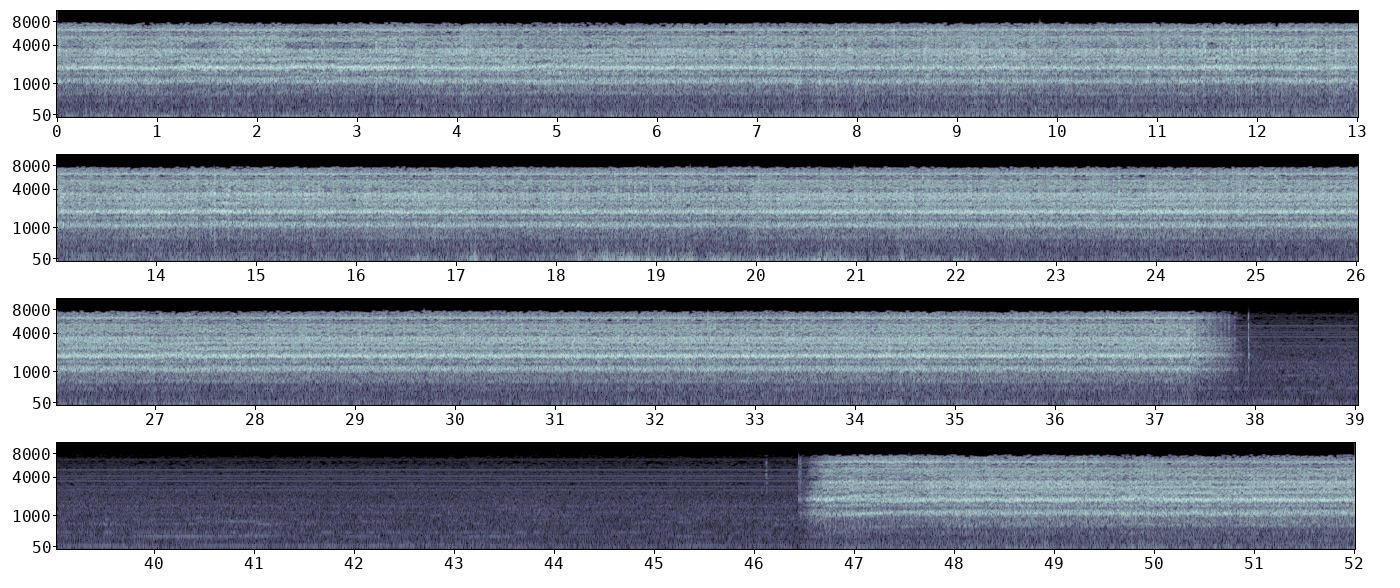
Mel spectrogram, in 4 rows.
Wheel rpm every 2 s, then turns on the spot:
160, 160, 160, 160, 160, 160, 160, 160, 160, 160, 160, 160, 160, 160, 160, 160, 160, 160, 130, 0, 0, 0, 0, 80, 160, 160.
none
